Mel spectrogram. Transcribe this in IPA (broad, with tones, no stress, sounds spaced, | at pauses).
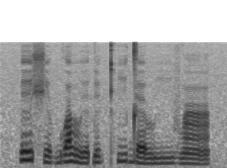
e˦ ʃ e˨ ɡʷ a˦ β ɪ˨ ɗ ɪ˦ kʰ i˦ d ɛ˨ β iː˨ v ã˨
